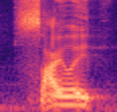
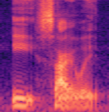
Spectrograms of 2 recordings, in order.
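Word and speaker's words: psilate: life, and then ask you if you can spell it. Silate? Yes, okay. Silate, P-S-I-L-A-T-E, silate.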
